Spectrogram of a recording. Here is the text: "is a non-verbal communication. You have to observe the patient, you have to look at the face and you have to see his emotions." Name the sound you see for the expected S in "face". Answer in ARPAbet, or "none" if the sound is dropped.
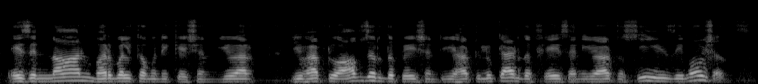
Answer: S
